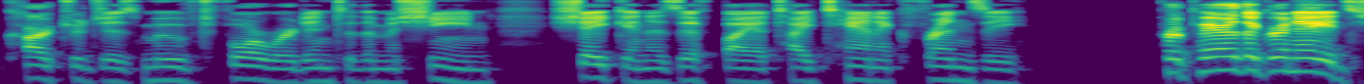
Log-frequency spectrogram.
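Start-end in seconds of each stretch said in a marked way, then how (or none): 5.8-6.8 high, very loud command; urgent battlefield bellow; shouted order. A narrator's reading. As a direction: yell it over the gunfire. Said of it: "shouted the Stabs".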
